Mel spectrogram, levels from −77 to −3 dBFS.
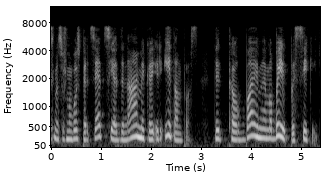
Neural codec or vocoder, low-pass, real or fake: codec, 16 kHz, 1.1 kbps, Voila-Tokenizer; 7.2 kHz; fake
